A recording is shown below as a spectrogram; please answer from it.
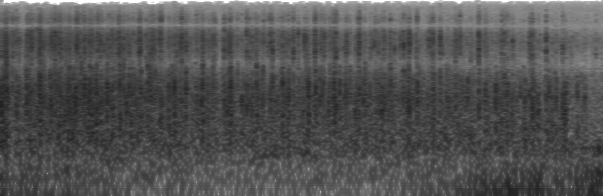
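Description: Crowd applauding with steady, dense clapping.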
